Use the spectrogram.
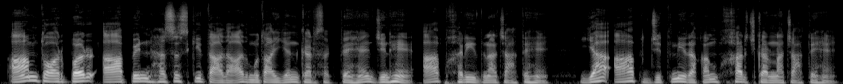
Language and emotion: Urdu, neutral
